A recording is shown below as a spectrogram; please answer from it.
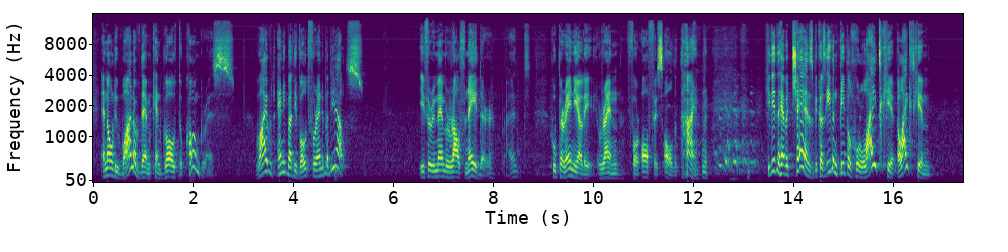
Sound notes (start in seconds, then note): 12.2 audience laughing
